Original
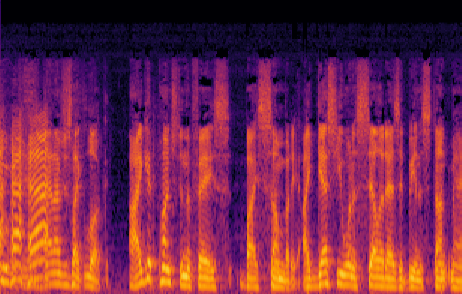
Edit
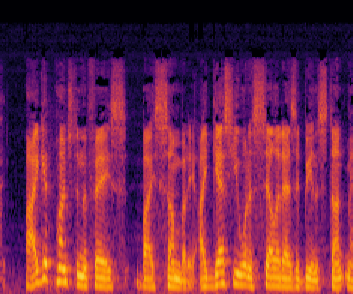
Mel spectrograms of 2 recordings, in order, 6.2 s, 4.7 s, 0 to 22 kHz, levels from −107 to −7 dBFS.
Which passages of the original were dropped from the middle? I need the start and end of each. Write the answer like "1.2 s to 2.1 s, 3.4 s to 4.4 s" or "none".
none

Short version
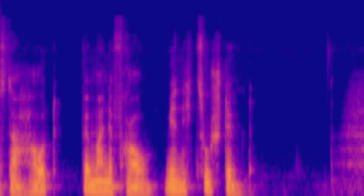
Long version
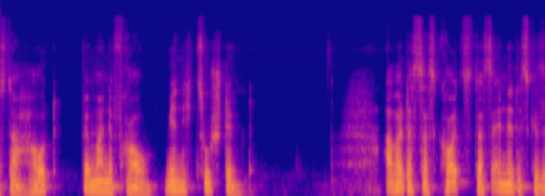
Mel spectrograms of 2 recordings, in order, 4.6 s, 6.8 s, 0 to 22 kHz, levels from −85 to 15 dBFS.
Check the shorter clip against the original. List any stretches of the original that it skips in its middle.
none

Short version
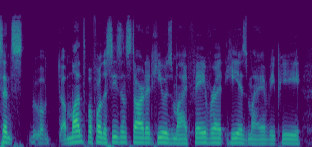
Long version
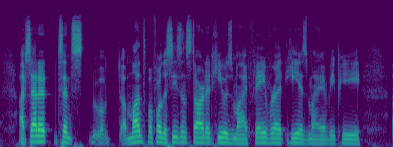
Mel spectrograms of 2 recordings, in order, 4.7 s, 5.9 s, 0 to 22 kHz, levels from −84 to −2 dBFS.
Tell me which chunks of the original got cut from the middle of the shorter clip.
none

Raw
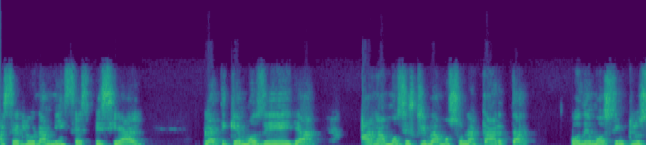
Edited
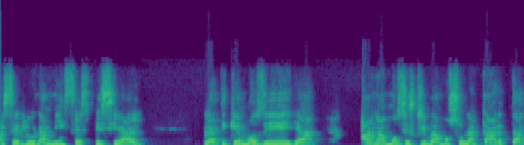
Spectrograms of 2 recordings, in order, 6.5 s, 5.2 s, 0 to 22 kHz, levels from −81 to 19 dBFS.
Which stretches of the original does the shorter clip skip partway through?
none

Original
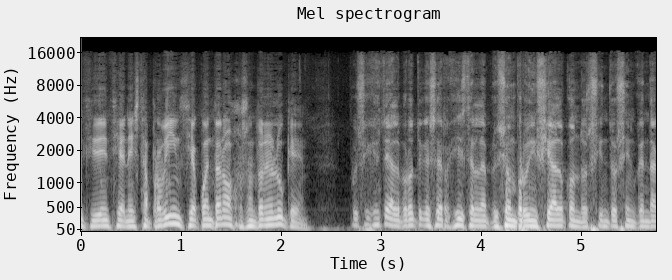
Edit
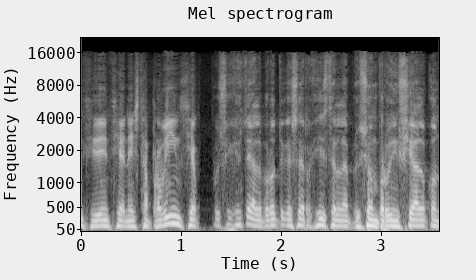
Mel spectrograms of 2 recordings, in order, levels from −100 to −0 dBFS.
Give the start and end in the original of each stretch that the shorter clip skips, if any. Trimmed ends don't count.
1.2 s to 2.6 s

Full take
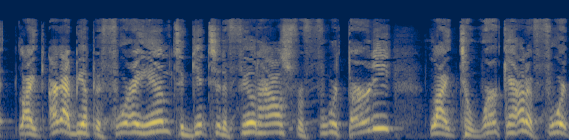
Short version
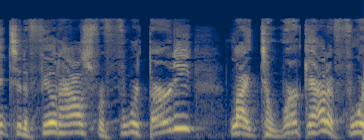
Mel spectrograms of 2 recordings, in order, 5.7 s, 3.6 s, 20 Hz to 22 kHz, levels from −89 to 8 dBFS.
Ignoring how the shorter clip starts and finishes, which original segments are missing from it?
none

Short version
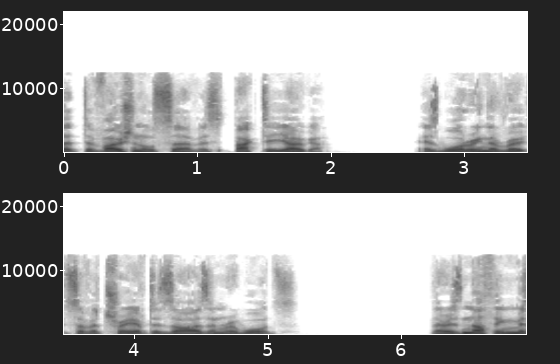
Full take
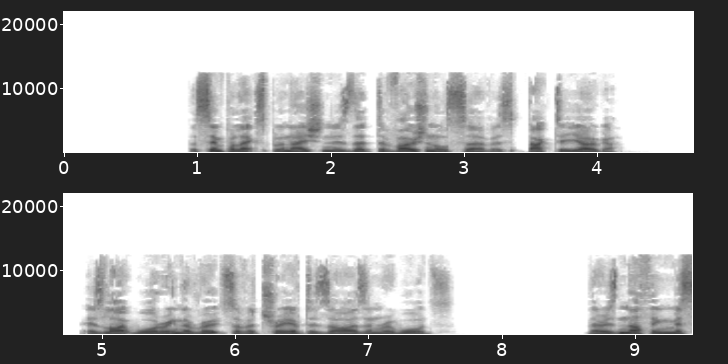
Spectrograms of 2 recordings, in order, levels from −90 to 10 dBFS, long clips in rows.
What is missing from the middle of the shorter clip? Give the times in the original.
5.0 s to 5.2 s

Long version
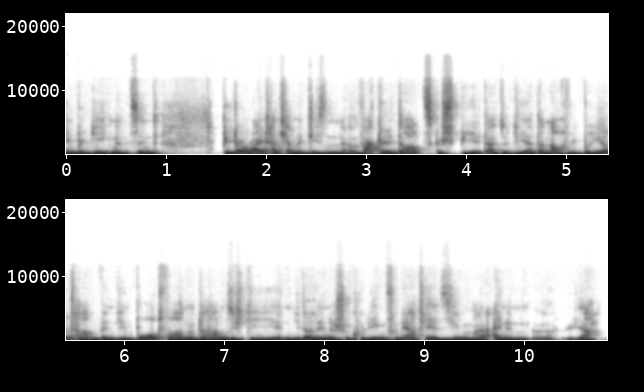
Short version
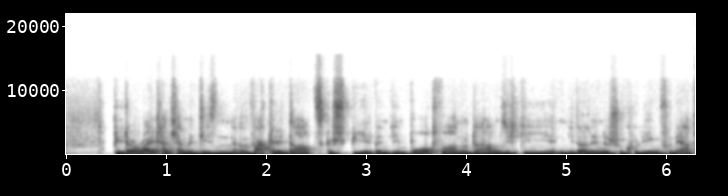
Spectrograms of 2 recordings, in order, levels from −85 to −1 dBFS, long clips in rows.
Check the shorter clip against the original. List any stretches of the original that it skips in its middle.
4.2 s to 5.8 s

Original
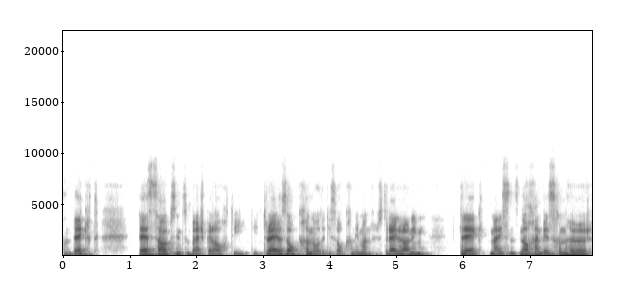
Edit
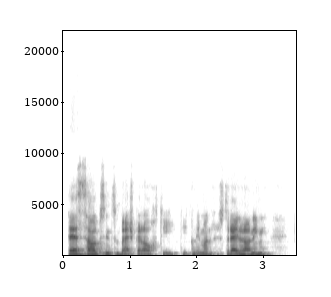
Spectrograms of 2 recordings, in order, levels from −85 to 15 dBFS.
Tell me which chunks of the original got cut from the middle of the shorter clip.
3.0 s to 4.3 s

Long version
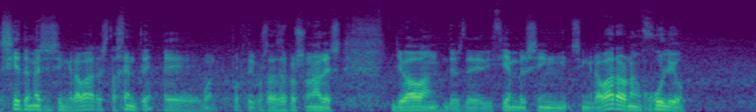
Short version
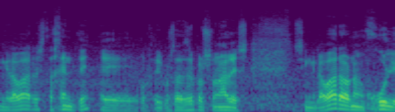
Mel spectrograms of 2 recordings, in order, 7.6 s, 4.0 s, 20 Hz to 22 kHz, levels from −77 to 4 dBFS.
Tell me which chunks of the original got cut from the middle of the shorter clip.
2.0 s to 2.3 s, 3.8 s to 5.7 s

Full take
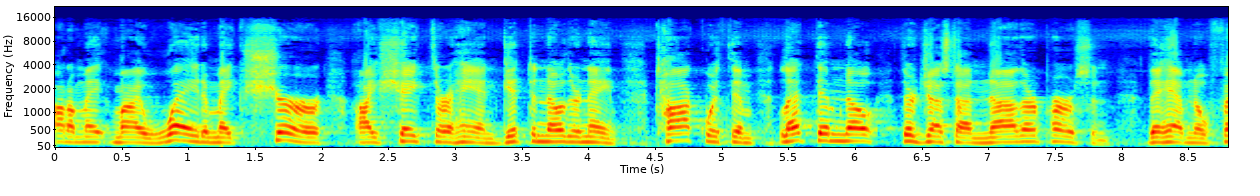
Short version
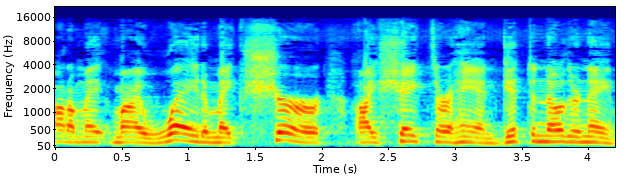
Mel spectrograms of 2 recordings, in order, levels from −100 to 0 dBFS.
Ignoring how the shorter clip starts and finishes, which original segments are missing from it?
none

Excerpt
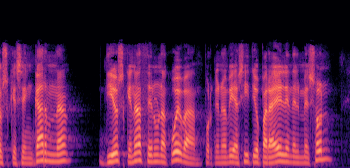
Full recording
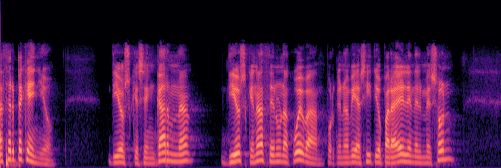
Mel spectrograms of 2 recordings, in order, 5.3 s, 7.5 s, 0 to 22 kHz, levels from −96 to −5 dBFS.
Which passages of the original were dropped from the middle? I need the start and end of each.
none

